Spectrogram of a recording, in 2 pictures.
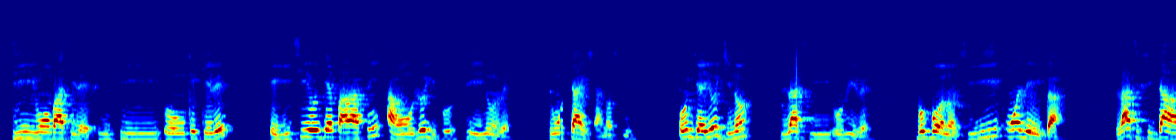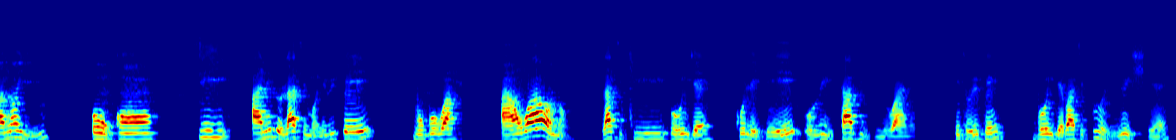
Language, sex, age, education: Yoruba, male, 30-45, secondary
